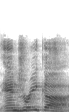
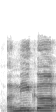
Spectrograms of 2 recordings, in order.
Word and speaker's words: Andrieka: My full name is Andrieka, and I done been everything but Anika, Andrea, Andrieka.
